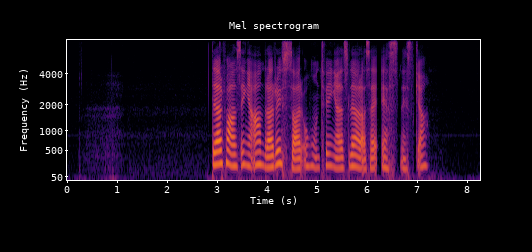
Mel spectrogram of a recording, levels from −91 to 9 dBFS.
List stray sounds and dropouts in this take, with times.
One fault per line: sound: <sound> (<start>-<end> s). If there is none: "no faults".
no faults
